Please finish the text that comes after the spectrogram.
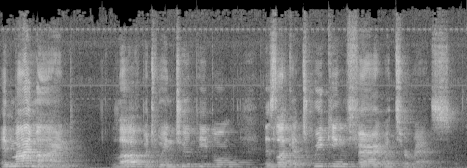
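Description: Male spoken word poet, thirties, bright edge, punchy rhythmic reading into a stand mic, heard from the back of a boomy cafe. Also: expressive, unhurried. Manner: emphatic, rhythmic poetry delivery with quiet asides between poems. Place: small cafe stage. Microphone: stand mic, far camera. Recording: echoey venue, camera from far off.

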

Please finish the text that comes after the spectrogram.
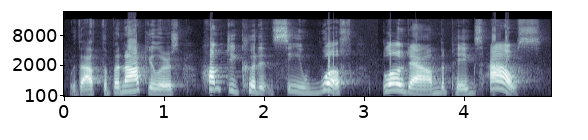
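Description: A woman's voice: on the high side, sing-song, unhurried, pushed and bright, voice pushed up, full character voice. A woman voicing a male egg detective from a storybook, earnest and wisecracking, with a questioning, matter-of-fact manner. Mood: explaining.

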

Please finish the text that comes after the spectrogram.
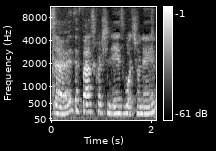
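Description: A woman's voice: mid-range voice, steady tone, moderate pace, reverberant. A woman friend reading out interview questions in a short, dry manner.

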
